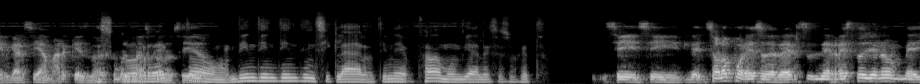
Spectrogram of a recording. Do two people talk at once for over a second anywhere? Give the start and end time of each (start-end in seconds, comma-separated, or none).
0.9-2.1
